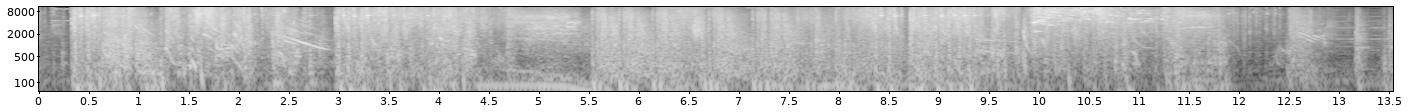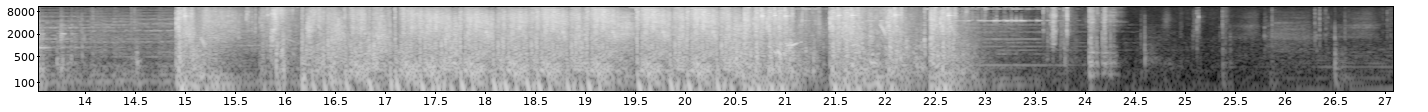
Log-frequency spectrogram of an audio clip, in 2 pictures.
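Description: Sustained bursts of automatic gunfire in a film shootout, with shattering and splintering debris from the hits, over action music. There are a couple of short lulls in the middle, and the firing dies away near the end.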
